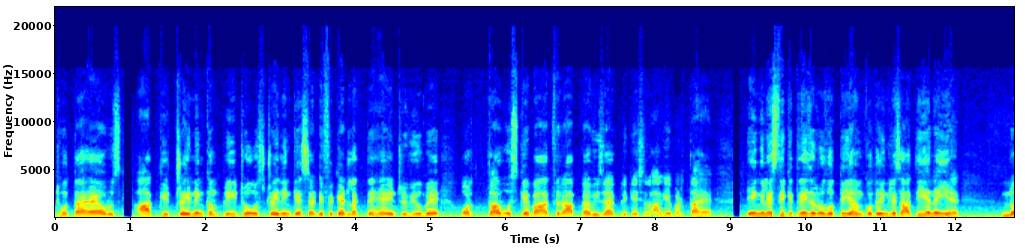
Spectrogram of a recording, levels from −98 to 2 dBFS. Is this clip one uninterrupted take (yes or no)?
no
